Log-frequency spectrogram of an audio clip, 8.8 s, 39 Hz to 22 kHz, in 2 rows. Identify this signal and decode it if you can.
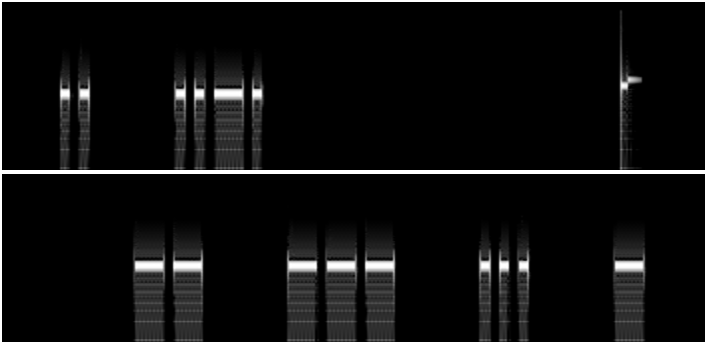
Morse code, heard as a keyed tone, about 20 wpm, spaced as for 11 wpm, 700 Hz. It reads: IF MOST
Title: 3x Character Spacing - Top 100 Words - 20wpm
